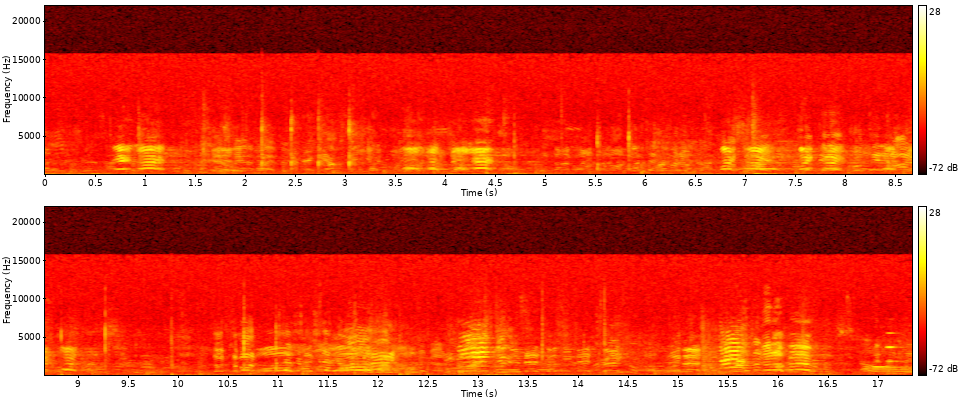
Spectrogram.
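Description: Players and coaches shouting to each other across an open soccer pitch during play, in short, scattered calls. A single sharp thump comes about seven seconds in.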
